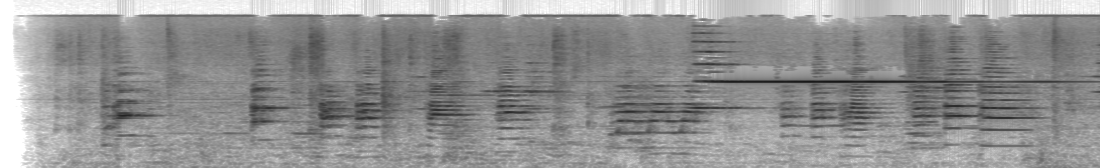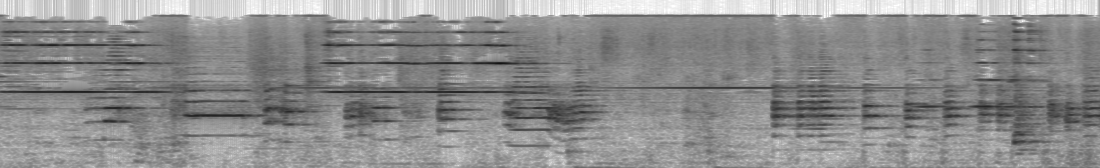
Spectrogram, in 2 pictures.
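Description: Brass and percussion marching band (fanfarra) music: many short, bending brass phrases over a low rumble of drums, with long high held tones sounding through the middle.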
